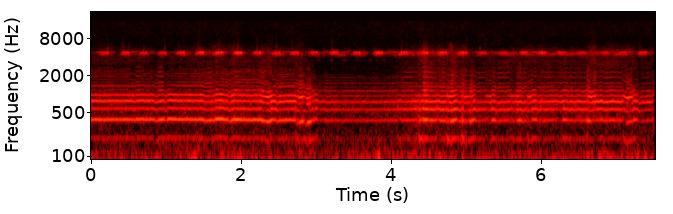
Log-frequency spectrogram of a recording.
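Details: Cricket calling at night, a high, rapid pulsed chirping repeated steadily about four times a second, set over a continuous low droning hum with layered tones.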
